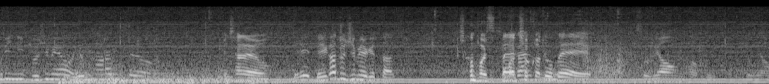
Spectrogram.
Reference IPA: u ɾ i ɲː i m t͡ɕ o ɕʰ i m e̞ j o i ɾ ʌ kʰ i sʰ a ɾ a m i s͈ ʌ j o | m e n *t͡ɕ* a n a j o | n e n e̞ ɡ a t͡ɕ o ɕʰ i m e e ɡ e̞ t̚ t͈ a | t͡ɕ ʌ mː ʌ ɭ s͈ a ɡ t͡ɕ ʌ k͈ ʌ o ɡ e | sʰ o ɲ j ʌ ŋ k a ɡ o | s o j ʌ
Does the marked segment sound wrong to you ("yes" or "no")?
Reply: yes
